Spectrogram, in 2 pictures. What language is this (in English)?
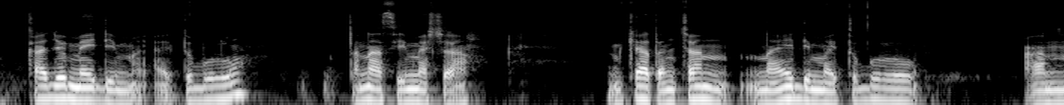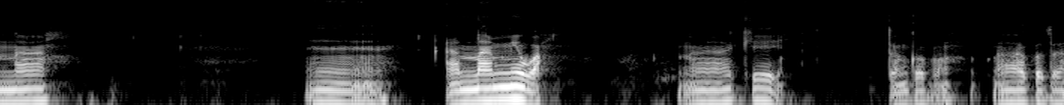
Masai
